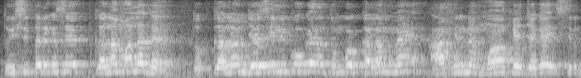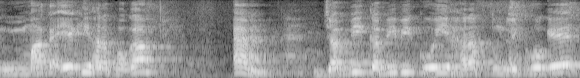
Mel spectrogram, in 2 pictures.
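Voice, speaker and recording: A man's voice: very high voice, a little slow, reverberant. A man teaching a spelling lesson to a class, drilling words and asking his pupils questions over and over.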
